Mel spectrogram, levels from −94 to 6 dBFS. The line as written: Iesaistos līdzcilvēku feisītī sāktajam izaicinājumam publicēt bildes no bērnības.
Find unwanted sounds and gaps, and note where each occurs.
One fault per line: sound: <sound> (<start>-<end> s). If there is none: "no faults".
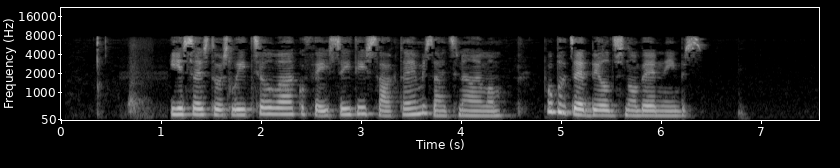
sound: whoosh (0.7-0.9 s)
